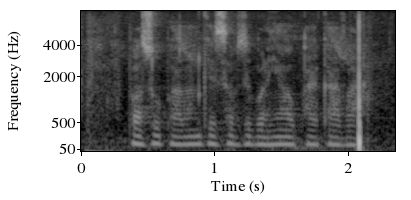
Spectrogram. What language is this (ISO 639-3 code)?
bho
